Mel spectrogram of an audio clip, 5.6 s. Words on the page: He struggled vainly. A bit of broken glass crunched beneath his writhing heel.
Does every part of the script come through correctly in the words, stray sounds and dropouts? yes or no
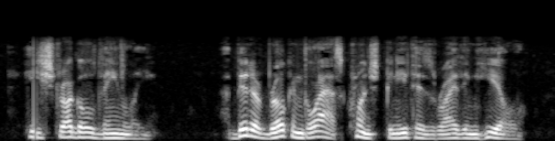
no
